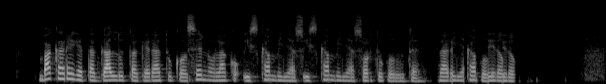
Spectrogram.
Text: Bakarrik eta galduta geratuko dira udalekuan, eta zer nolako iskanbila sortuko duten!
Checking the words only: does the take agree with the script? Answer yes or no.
no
